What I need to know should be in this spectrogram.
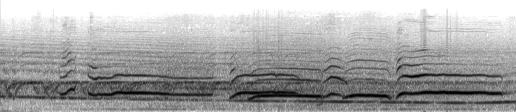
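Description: A young man loudly imitates a siren with his voice, close by.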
